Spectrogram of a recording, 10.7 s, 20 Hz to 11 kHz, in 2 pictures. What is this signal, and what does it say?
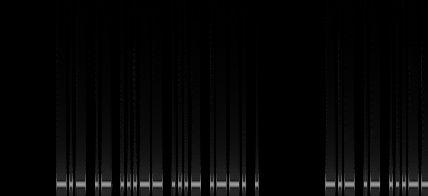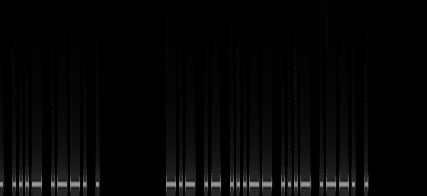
Morse code, heard as a keyed tone, about 32 wpm, 700 Hz. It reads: KA3VPE KA3VPE KA3VPE
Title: USA Call Signs - 6 Characters - Repeated 3x - 30wpm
